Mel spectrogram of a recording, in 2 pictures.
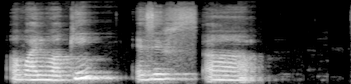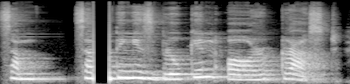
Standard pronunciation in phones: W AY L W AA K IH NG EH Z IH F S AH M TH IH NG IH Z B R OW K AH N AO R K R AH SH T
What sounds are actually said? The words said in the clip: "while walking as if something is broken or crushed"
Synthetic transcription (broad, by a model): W AY L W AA K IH NG EH Z IH F S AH M S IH NG IH Z B R OW K AH N AO R K R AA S T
